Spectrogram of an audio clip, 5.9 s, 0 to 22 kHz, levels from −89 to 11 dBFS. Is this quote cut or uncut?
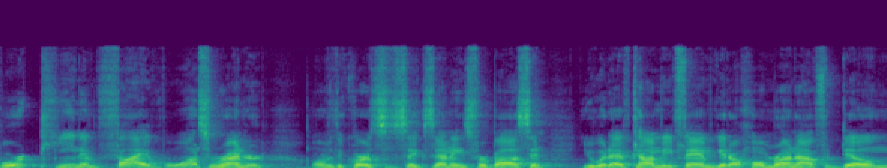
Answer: cut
